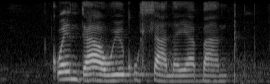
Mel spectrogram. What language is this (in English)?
Zulu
